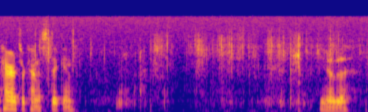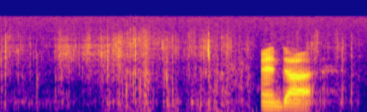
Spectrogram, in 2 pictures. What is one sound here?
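A young man speaks calmly, close by, in short bursts.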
